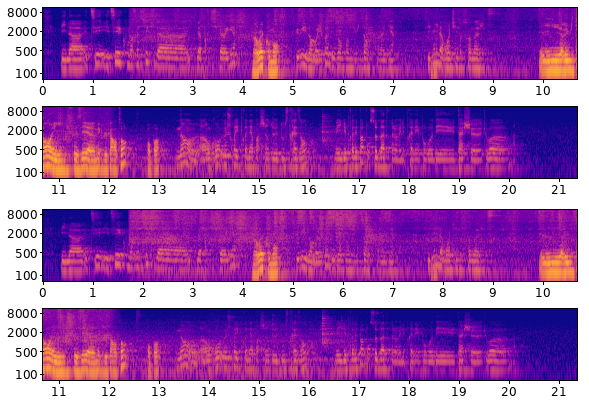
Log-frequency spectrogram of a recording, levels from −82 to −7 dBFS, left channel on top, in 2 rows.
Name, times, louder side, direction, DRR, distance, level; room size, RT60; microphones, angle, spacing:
voice 1, 0.0-3.9 5.1-7.1 7.4-8.8 13.3-16.0 16.5-20.1, left 2 dB, 35° left, 3.0 m, -40 dB
sound 1, 1.7-17.0, right 7 dB, 30° right, 1.0 m, -42 dB
voice 2, 4.2-4.8 9.9-12.4 12.8-13.1, left 3 dB, 60° left, 1.0 m, -26 dB
27.0 x 27.0 x 4.9 m
head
